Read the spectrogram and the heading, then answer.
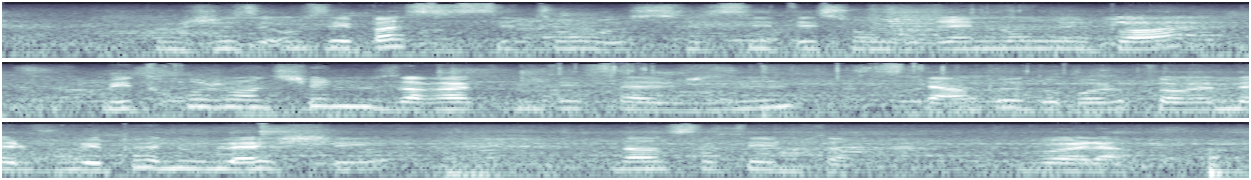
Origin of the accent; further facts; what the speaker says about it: France; Machin, on lui dit qu'on est français.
